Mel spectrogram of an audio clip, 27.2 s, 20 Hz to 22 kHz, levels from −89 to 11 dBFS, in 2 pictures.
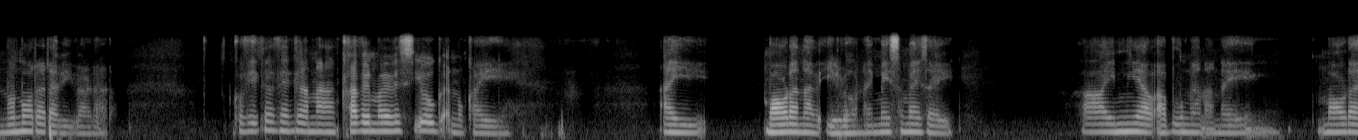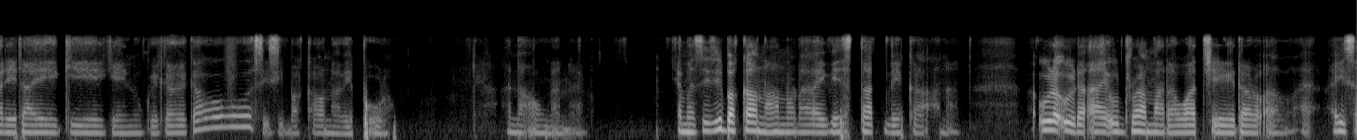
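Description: From start to finish the speech carries Opus voice compression at a low rate. The muffled, slightly hoarse, faintly robotic quality and nothing above about 8.8 kHz point to the SILK linear-prediction coder running wideband at around 12 kbps, coarsely coding the excitation, and the damage is plainly audible.

Then at 15.82 s there's a wireless microphone noise hit lasting about 0.16 s, to 15.97 s. It's a quick swish of static where the radio signal faded out, probably from reflections cancelling, and receiver noise rushed up.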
